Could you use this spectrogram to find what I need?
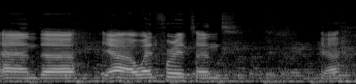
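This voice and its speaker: A man's bright, sharp, flat monotone over noticeable background noise. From Switzerland. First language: German. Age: 20s. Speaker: professional cyclist, stage winner. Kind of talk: post-race interview. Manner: hesitant, halting, sincere. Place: street. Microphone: handheld.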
